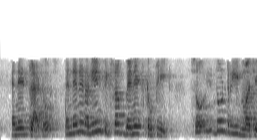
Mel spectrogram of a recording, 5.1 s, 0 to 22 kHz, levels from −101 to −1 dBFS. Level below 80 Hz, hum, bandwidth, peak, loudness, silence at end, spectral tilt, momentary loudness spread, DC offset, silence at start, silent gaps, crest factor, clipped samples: -82 dBFS; none; 4 kHz; -10 dBFS; -25 LUFS; 0 s; -8.5 dB/octave; 7 LU; under 0.1%; 0.2 s; none; 16 dB; under 0.1%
